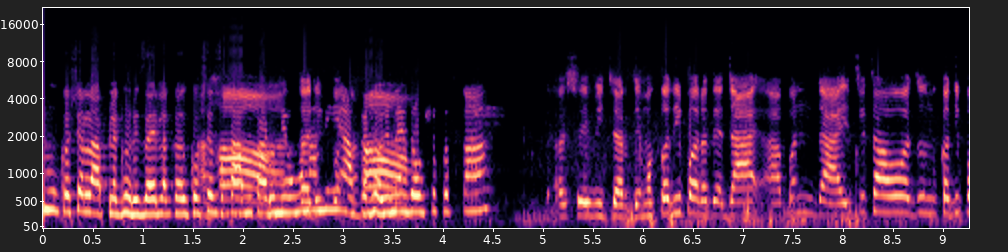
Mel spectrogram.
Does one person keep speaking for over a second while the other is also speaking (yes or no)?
yes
